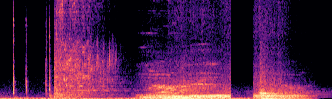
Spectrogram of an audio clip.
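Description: A deep magical whoosh swells and swirls, rising to a roar.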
